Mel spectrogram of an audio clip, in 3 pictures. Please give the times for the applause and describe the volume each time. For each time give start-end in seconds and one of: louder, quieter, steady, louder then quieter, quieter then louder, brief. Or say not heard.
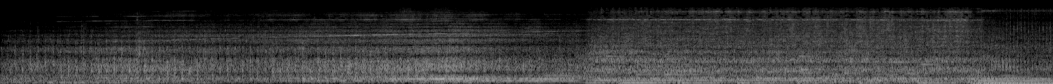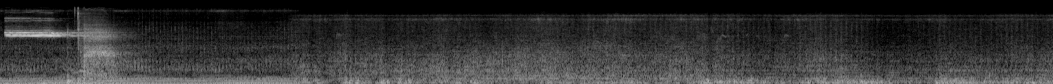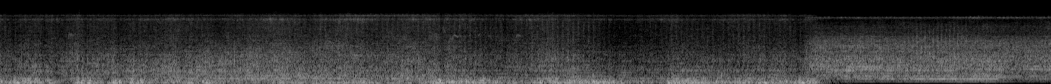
not heard.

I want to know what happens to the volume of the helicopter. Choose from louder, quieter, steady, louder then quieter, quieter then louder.
steady.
